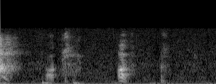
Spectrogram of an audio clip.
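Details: Casper, a one-year-old Alaskan Klee Kai, wants Lily the cat to play. A run of short, uneven yips and barks, the loudest near the middle, over a faint room hush.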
